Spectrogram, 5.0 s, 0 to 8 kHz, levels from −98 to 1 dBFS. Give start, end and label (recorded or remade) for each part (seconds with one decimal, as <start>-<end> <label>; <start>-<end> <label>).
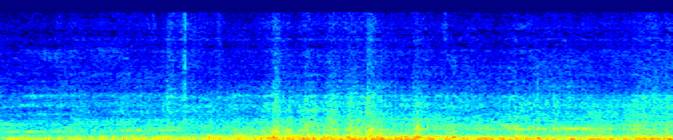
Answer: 0.0-3.3 remade; 3.3-4.0 recorded; 4.0-5.1 remade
